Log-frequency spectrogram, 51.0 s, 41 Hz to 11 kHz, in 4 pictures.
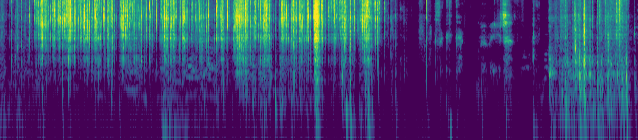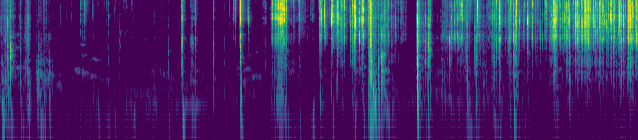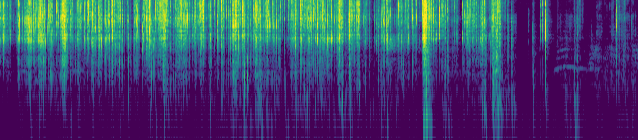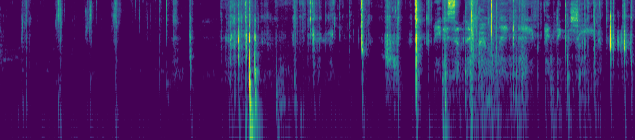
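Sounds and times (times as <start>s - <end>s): packaging rustling: 0.0s - 7.9s, 11.0s - 13.8s, 21.8s - 36.5s
packaging tearing and crinkling: 0.0s - 7.9s, 11.1s - 13.6s, 17.4s - 37.1s, 42.8s - 43.5s.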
